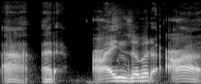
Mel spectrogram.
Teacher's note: আইনের উচ্চারণ গলার ভেতর থেকে করতে হবে মুখ দিয়ে করা যাবে না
